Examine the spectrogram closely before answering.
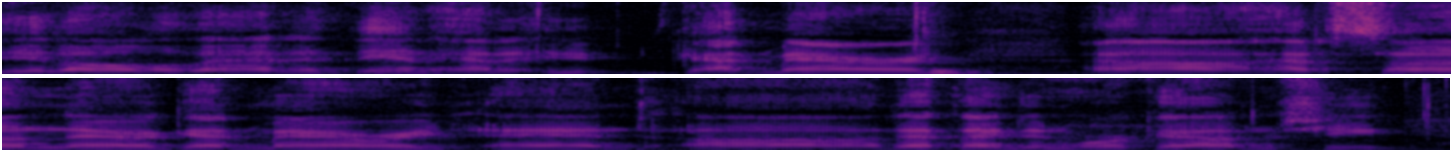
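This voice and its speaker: The delivery is monotone and flat, at a moderate pace. Room echo is audible. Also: man, medium pitch for a man. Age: 60s. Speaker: retired teacher and actor, Vietnam veteran. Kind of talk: casual chat.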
